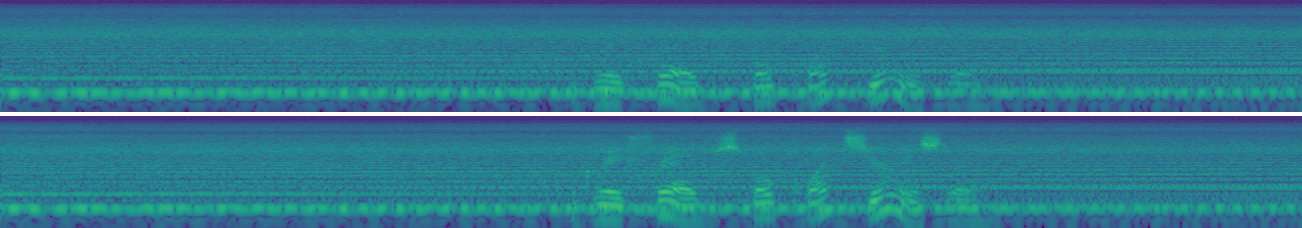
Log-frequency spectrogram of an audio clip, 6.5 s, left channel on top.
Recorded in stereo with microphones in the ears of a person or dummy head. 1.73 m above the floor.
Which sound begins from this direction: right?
A woman speaking, at 2.8 s.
